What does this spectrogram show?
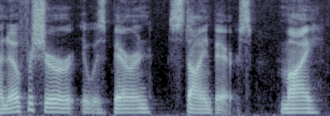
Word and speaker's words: Berenstain: I knew how to pronounce stain. So if it was spelled A-I-N, I would have known. Berenstain. The E-I-N threw me off because that's how it's not pronounced.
